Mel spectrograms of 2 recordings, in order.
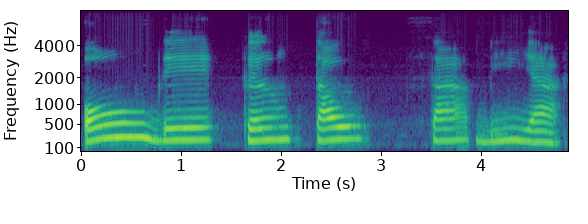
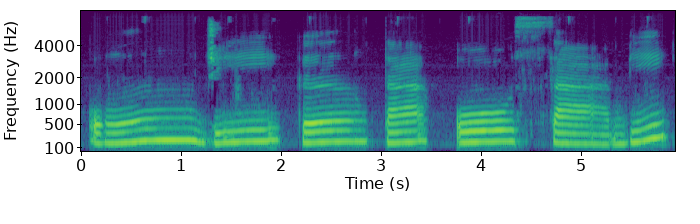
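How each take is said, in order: First: "Onde canta o sabiá" slow in syllables, "canta o" fused as "can-tao"; poetic scansion. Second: "Onde canta o sabiá" very slow, every syllable apart, "o" on its own; normal syllable division. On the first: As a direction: chant out the syllables slowly, gliding "ta o" into one. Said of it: "na escansão fica um pouquinho diferente". (escansão poética, juntando "canta o" em "can-tao") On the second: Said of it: "Eu faço uma separação silábica normal". (separação silábica normal, "o" separado de "canta") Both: Shown as a demonstration.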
